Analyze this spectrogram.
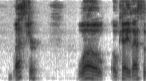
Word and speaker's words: Leicester: this street Lester Street and I went that's pronounced Lester Lester whoa okay that's the name of the band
